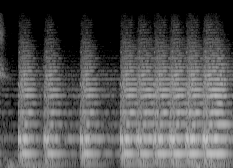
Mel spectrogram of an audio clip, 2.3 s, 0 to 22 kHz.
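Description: Sampled solo violin from the VSCO 2 Community Edition 'VSCO2 Violin' patch, arco with vibrato: a couple of short bowed notes, then one note held from just after halfway through.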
